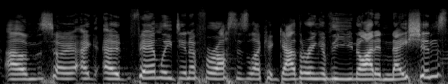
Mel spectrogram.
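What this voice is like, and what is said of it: Australian accent. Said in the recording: “you've got the Australian accent”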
